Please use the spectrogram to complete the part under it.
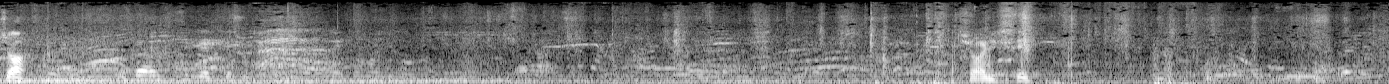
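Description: Children and adults talk and call out close by, outdoors.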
